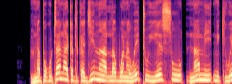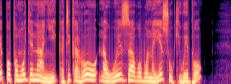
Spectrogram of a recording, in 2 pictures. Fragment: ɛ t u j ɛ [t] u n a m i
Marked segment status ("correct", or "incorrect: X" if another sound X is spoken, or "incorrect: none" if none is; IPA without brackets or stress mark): incorrect: s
